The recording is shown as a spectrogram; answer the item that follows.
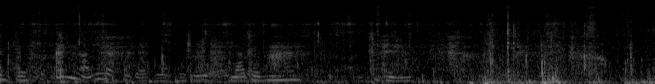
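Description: Footsteps shuffling and crunching through dry fallen leaves on a forest trail, with light taps of trekking poles, and a few heavier low thumps about five seconds in.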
